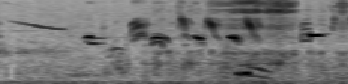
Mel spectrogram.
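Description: Faint bird chirps: a quick run of short calls starting about half a second in.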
